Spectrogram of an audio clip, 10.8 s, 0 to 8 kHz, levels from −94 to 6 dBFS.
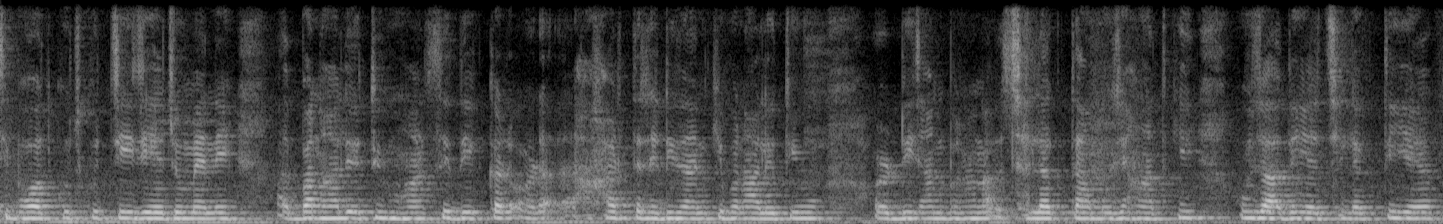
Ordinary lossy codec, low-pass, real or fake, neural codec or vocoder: none; none; real; none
